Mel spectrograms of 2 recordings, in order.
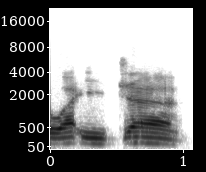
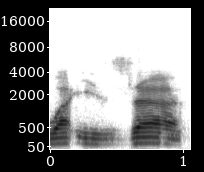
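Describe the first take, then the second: First: The middle consonant sounds like j. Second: The middle consonant sounds like z. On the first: "jangan ada wa ija" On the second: "jangan ada wa iza"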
